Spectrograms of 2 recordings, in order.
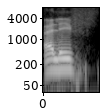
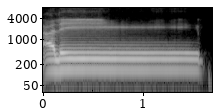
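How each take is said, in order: First: The word is said quickly with a short vowel. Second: The word is drawn out with a long vowel. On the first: The speaker calls it right. "এবার ঠিক আছে?" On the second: The speaker calls it wrong. "এটাও ভুল, লম্বা টান হবে না।"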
